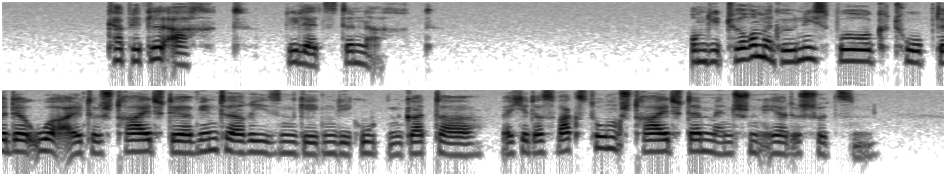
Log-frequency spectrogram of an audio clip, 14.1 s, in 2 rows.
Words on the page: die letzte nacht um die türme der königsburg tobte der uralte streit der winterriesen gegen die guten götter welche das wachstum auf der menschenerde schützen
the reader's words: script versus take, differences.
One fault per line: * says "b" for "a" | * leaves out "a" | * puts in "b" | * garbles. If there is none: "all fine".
* leaves out "der"
* says "streit" for "auf"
